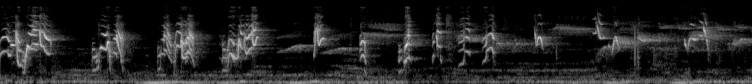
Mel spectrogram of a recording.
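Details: Black-naped oriole singing in a lively chattering series of short, varied notes. They are harsh squawks mixed with quick whistled slurs, high-pitched, and come in loud bursts about once a second. A low hum runs underneath.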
